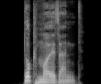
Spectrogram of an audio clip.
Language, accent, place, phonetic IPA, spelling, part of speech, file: German, Germany, Berlin, [ˈdʊkˌmɔɪ̯zɐnt], duckmäusernd, verb, De-duckmäusernd.ogg
- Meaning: present participle of duckmäusern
